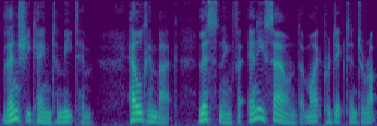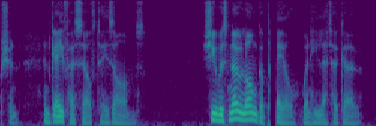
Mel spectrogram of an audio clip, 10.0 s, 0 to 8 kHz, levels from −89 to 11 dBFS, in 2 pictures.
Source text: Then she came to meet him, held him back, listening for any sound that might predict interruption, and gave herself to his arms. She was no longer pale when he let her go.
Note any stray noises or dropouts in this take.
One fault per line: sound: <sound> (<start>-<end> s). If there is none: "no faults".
sound: dropout (8.6-8.7 s)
